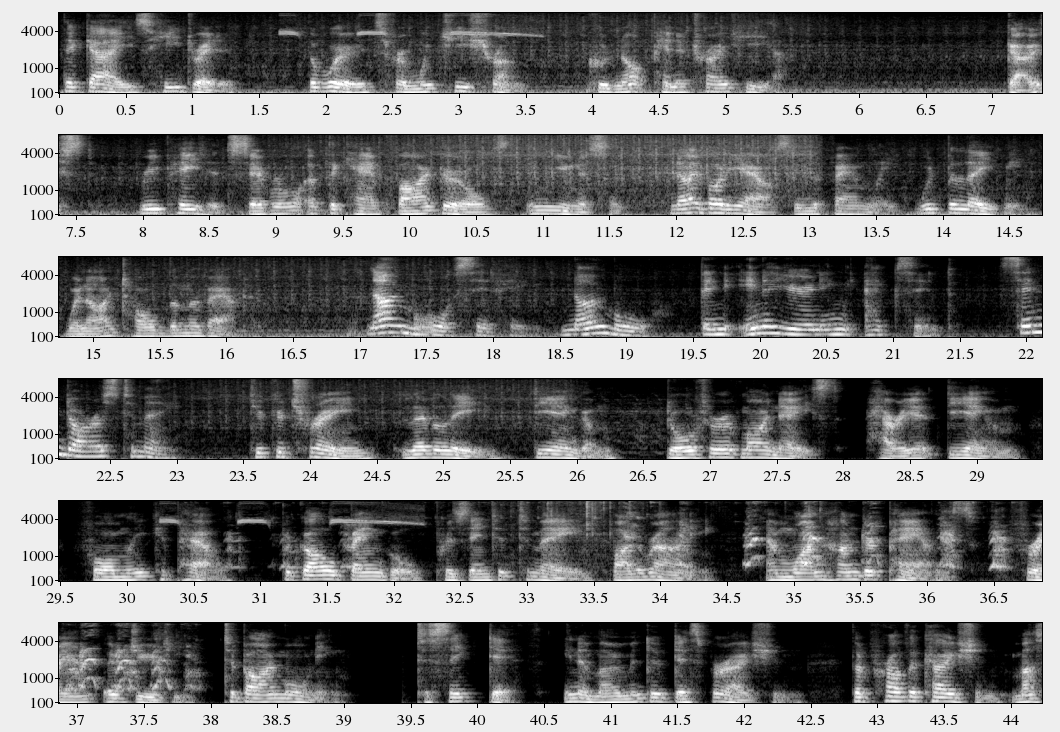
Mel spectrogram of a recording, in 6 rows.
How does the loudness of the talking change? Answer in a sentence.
The volume of the talking stays about the same.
